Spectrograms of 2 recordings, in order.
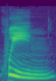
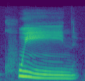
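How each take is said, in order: First: The word is said quickly as one unit. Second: The word is drawn out slowly. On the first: "빨리 발음하면" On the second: "천천히 발음하면"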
